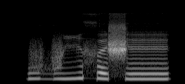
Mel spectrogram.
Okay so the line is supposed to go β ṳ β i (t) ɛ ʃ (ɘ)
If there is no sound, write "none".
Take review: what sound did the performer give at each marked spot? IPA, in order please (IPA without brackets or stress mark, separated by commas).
θ, e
